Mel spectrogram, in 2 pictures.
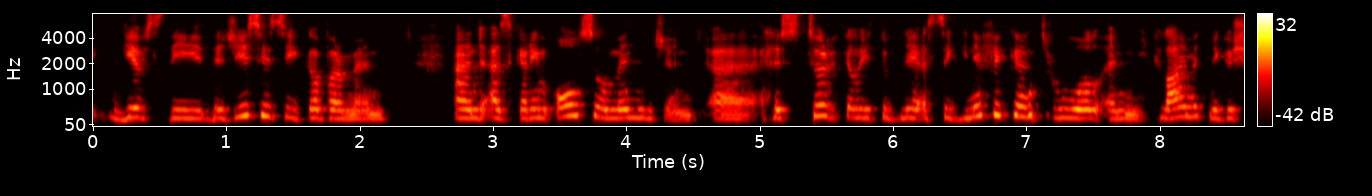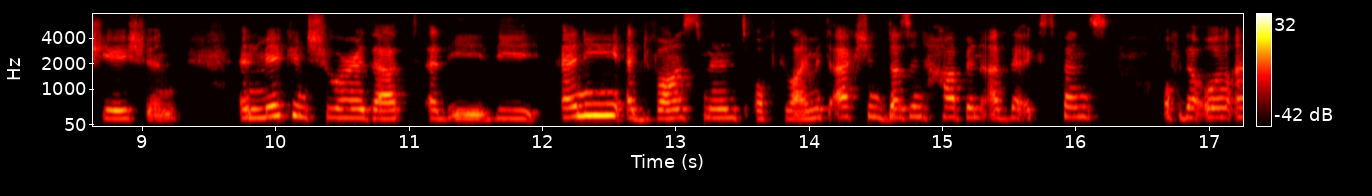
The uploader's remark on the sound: This public talk was conducted online via Zoom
